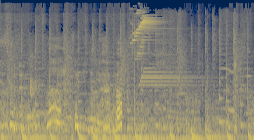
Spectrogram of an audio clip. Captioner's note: laugh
